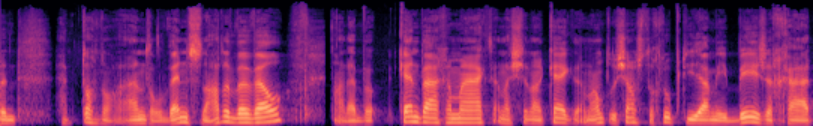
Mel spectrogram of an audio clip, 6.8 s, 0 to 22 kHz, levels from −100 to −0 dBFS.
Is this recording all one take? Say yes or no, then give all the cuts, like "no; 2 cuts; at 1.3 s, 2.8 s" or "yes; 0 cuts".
no; 1 cut; at 2.7 s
